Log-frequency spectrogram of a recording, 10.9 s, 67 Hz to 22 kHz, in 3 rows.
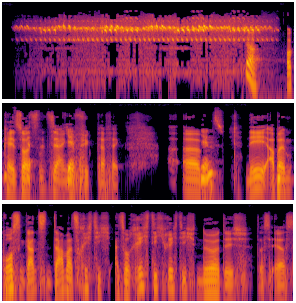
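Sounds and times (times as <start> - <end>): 
crickets chirping: 0.0 - 3.5
speech: 3.0 - 10.9.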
